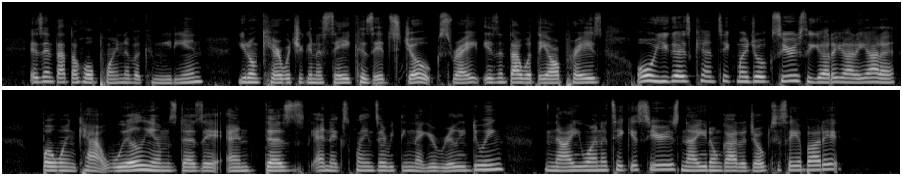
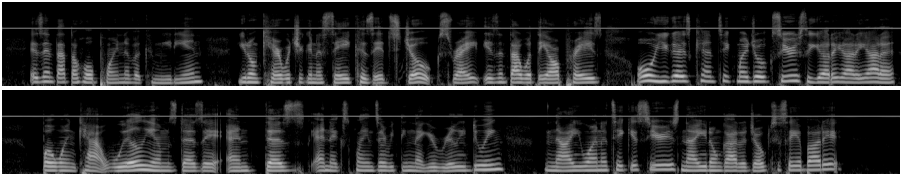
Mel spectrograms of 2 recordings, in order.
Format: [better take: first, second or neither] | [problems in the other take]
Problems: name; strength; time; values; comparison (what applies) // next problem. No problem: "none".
first | high-pitched whine; loud; throughout; 6 kHz, 8 dB below the speech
